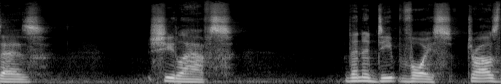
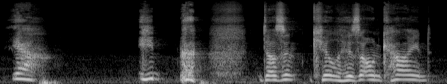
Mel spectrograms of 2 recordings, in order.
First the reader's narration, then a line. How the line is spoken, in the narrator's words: She gasps for breath and responds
